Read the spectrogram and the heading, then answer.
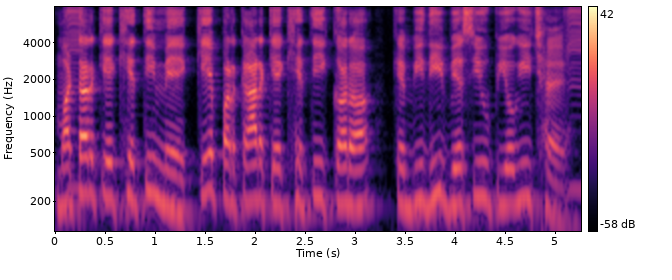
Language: Maithili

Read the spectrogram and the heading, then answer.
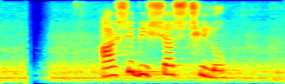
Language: Bangla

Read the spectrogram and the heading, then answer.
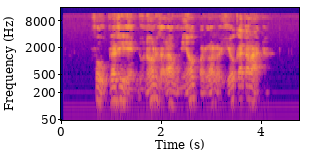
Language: Catalan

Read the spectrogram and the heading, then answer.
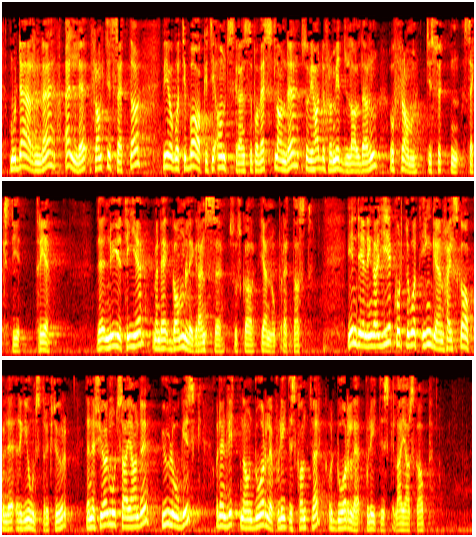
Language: Norwegian Nynorsk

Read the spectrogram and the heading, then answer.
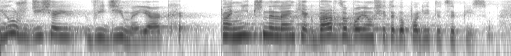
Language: Polish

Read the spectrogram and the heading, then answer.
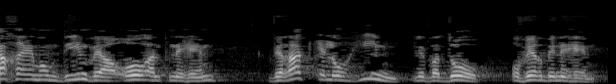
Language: Hebrew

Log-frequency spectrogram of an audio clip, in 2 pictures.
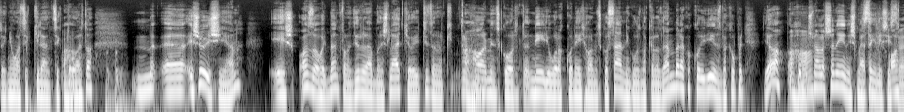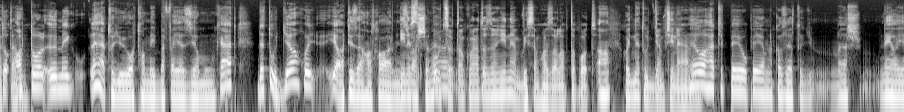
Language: Hungarian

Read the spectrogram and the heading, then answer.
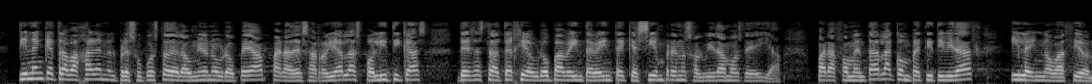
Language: Spanish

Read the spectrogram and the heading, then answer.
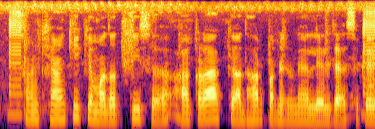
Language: Maithili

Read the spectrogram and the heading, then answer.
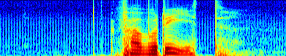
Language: Swedish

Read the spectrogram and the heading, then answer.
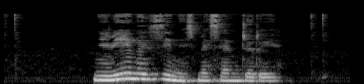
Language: Latgalian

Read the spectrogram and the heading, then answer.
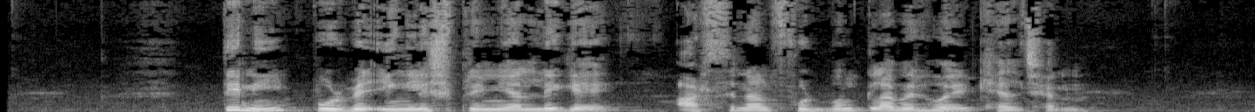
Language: Bangla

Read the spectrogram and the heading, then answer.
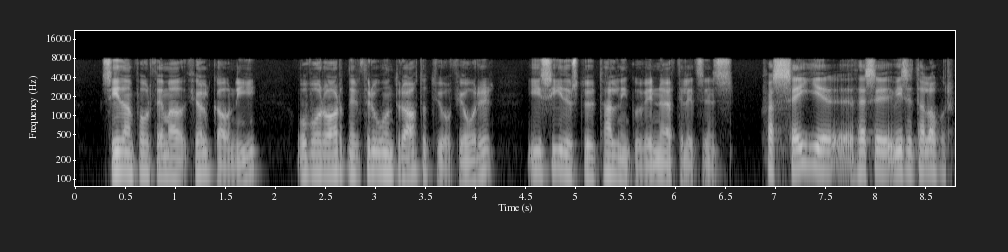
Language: Icelandic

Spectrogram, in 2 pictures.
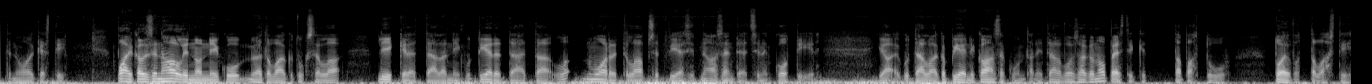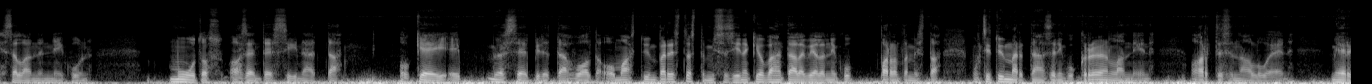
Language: Finnish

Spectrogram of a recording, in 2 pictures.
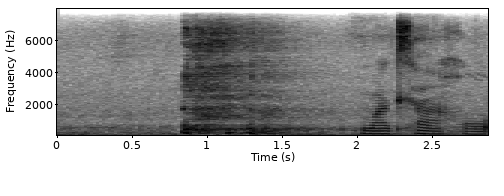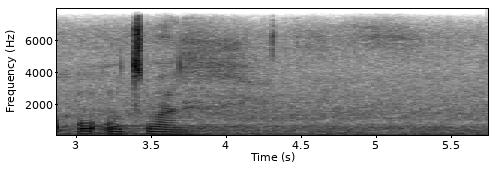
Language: Tswana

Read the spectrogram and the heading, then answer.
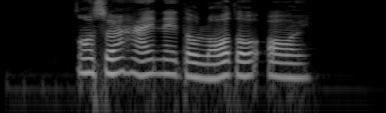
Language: Cantonese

